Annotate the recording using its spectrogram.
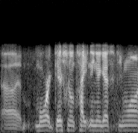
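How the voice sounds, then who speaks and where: Male speaker at a very fast pace. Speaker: YouTuber doing product review. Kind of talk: product review vlog. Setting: outdoors at a park. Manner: loud, shouting to reach distant camera; hesitant, many fillers.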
